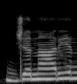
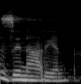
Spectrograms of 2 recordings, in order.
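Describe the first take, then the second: First: जेनारियन with a "j" sound at the start; the mistaken "j" version of जेनारियन; wrong pronunciation. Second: जेनारियन with a "z" sound at the start, lower; the corrected "z" version of जेनारियन, pitched down; corrected pronunciation. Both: Shown as a demonstration. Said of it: "जेनारियन नहीं है".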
